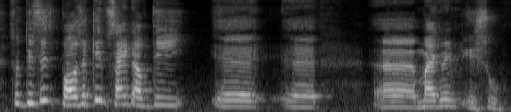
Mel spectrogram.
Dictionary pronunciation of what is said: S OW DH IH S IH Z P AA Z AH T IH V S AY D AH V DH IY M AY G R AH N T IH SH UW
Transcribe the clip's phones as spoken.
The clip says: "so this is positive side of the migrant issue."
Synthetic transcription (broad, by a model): S OW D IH S IH Z P AA Z AH T IH V S AY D AH V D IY M AY G R AH N T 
